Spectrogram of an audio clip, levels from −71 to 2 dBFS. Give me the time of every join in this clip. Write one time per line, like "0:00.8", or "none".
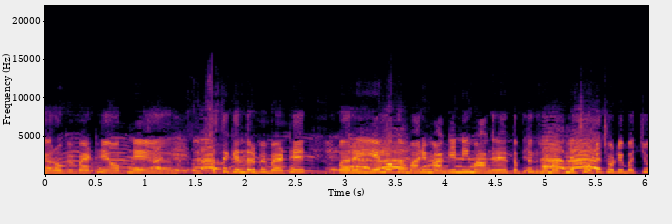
0:01.7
